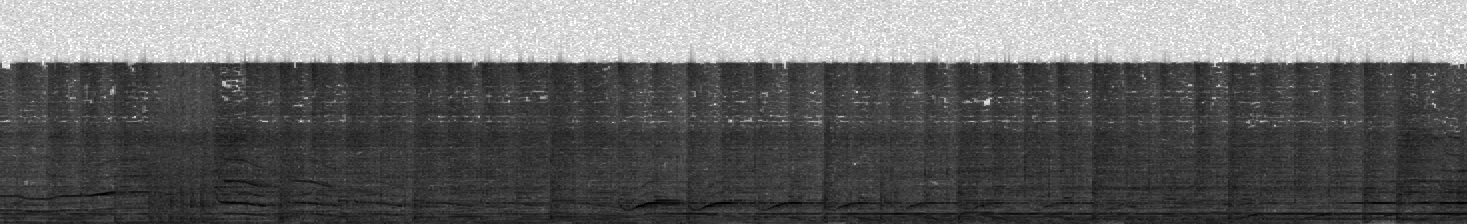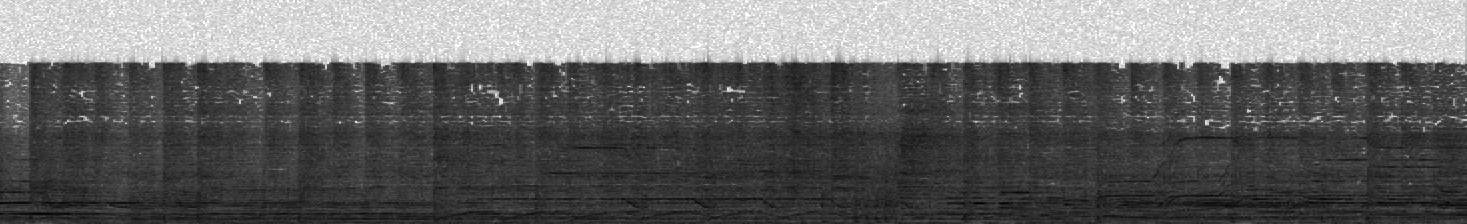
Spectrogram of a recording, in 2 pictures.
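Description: Live funk band playing at full volume: electric guitars, bass, drum kit, keyboards and a horn section of trumpet and saxophone, with a long held note through the middle.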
